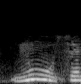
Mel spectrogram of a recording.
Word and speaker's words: موسى: الله، طب ما هي موسى فيها يه، واليه بتتحول إلى ألف في النطق. موسى، أنا لغيت اليه لما وصلت قلت موسى الكتاب، الحكم ده هتاخده فيما بعد، لكن إذا وصلت إلغي الياء مؤقتا. موسى الكتاب، وكأن الياء غير موجودة.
